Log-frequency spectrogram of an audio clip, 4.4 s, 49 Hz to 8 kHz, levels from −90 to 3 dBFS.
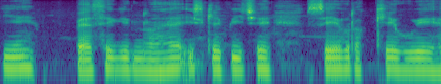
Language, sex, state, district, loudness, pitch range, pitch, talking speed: Hindi, male, Uttar Pradesh, Shamli, -18 LUFS, 115-125 Hz, 120 Hz, 150 wpm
